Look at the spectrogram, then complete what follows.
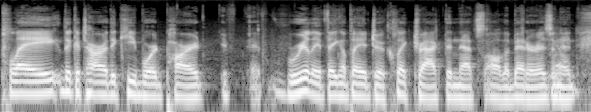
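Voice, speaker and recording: A normal speaking voice, this man talks at a fairly quick pace with a fairly low pitch and fairly even intonation, in a very clean recording with a silent background. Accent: American. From Washington State, US Pacific Northwest. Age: 50s. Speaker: guitarist and songwriter. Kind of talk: interview.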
